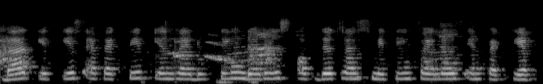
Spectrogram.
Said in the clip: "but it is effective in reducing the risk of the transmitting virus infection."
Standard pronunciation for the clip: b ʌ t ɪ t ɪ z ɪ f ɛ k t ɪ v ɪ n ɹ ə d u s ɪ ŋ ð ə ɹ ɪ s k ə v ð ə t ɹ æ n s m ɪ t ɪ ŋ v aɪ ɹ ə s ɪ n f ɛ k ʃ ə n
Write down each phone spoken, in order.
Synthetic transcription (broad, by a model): b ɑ t ɪ t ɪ s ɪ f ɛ k t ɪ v ɪ n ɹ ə d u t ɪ ŋ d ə ɹ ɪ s ə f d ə t ɹ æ n s m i t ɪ ŋ f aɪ l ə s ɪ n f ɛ k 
